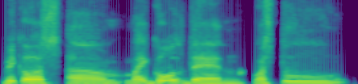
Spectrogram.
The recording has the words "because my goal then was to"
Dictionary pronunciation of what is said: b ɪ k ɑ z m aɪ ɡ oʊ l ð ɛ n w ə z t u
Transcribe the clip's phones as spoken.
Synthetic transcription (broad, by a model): b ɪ k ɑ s m aɪ ɡ oʊ l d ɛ n w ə s t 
